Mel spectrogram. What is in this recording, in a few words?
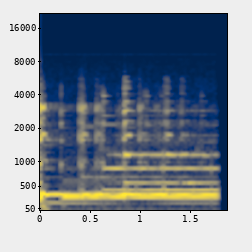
GTR PIK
